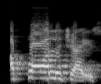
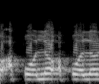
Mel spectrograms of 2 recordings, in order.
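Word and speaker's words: apologize: अपोलोजाइज इसका pronunciation कैसा है? अपोलोजाइज। इसको अपोलो अपोलो नहीं करना है, अपोलोजाइज। थोड़ा सा मुंह खोल के अपोलोजाइज।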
